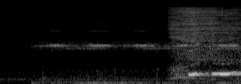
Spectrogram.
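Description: A cricket trills steadily at a high pitch with a faint pulsing rhythm. Partway through, a loud hiss of noise and a brief whistling tone wash over it.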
